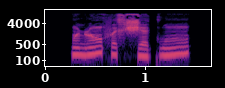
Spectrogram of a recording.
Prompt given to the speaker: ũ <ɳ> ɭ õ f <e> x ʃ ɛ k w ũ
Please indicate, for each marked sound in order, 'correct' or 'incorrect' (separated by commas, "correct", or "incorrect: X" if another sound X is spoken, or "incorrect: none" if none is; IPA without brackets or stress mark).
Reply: correct, incorrect: ɛ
